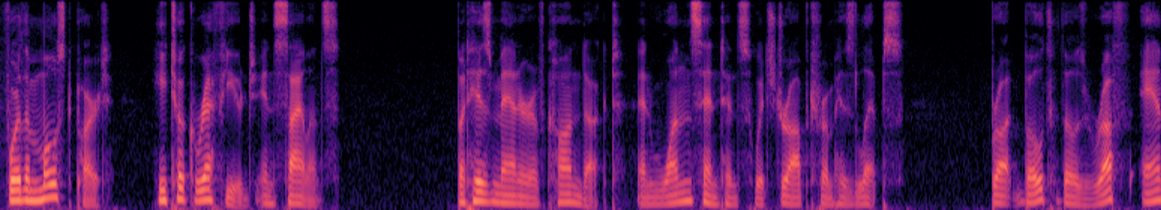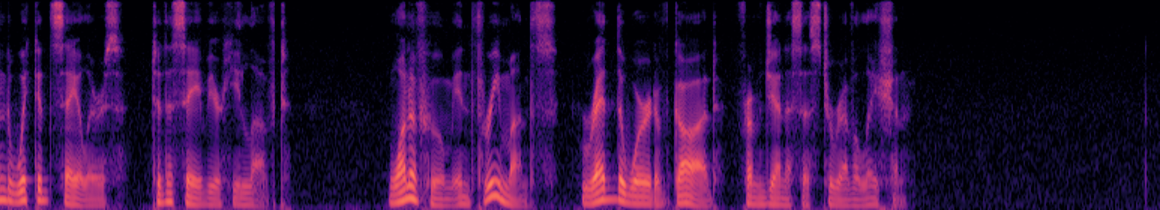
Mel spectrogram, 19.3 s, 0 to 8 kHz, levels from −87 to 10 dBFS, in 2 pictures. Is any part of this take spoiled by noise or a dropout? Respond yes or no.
no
